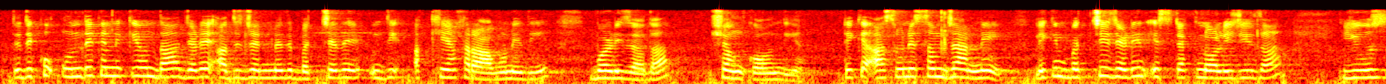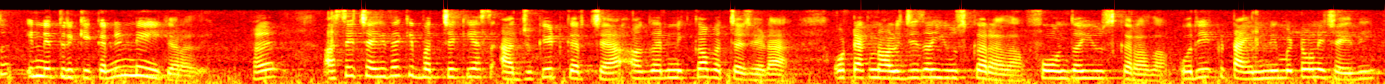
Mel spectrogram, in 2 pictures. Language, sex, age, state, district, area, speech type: Dogri, female, 30-45, Jammu and Kashmir, Udhampur, urban, spontaneous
